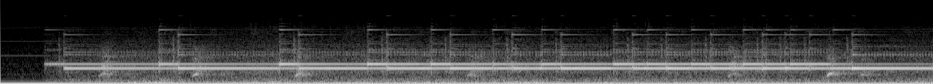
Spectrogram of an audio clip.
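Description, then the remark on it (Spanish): A doorbell rings over and over in quick, slightly uneven bursts, its bright chime tones sustained above a steady low rumbling background, with no one speaking. “¿Escuchaste eso? El cyber de Sodimac está tocando a tu puerta y tu casa lo sabe.”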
